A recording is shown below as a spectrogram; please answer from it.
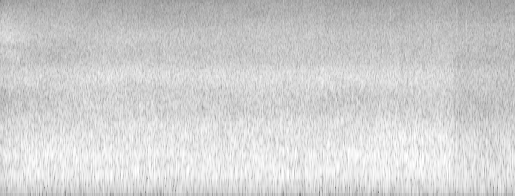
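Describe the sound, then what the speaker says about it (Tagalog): A loud, steady rush of a mountain stream flowing near hidden falls fills the whole clip, a close, constant stream roar with no voices. "Batis."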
